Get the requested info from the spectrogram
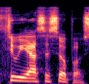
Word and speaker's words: Tuiasosopo: Marcus Tuiasosopo. So, I mean, like. – Good pronunciation, sir.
